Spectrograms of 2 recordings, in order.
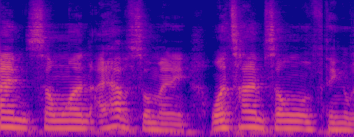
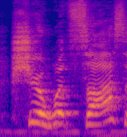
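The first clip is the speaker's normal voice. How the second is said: hyped order-taker; 10 semitones higher, 7 dB louder, slower than usual. Retold or imitated. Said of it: "extra as fuck".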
